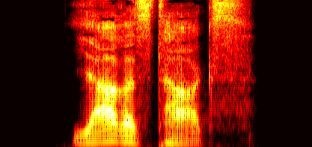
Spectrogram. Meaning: genitive of Jahrestag
- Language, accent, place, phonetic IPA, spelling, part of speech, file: German, Germany, Berlin, [ˈjaːʁəsˌtaːks], Jahrestags, noun, De-Jahrestags.ogg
